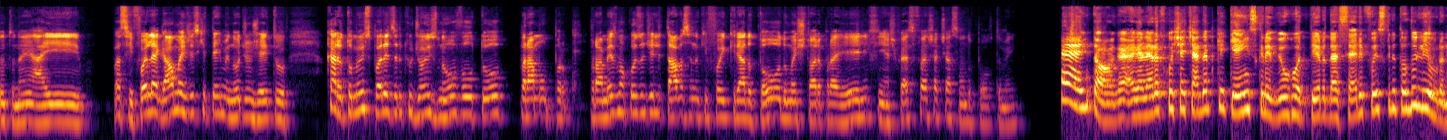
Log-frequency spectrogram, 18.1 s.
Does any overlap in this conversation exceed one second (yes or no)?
no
